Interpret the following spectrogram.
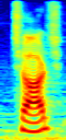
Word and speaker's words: charge: charge now pay attention the letter J is missing here for for this particular word and for this particular word so you need to be very very sure how to pronounce it and the best way to learn is either from dictionary or from Google so George oint budget charge even though the letter is missing but this sound is existing here then we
